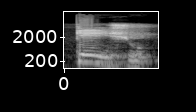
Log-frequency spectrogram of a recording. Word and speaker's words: queixo: Queixo. Quando a gente pronuncia a palavra queixo, a primeira coisa que a gente percebe é que esse I, muitas vezes, na oralidade, ele some, ele é suprimido.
